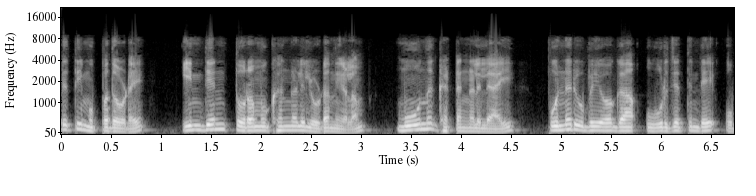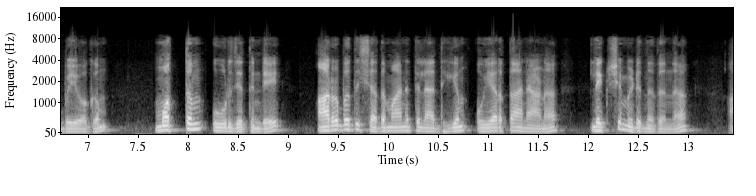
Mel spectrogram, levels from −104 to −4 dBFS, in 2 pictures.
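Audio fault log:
1.03–1.15 s, 7.39–7.63 s, 9.13–9.25 s: comfort noise in place of the background. Detailed room tone drops to flat synthetic hiss, about 12 dB quieter in the middle gap, likely from discontinuous transmission.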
